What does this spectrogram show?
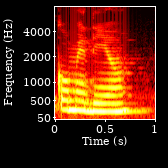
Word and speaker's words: comédien: Do comédien, IEN pronounced as ien. So comédien, it means actors.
